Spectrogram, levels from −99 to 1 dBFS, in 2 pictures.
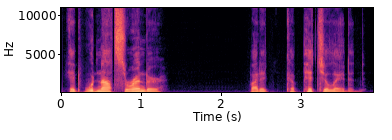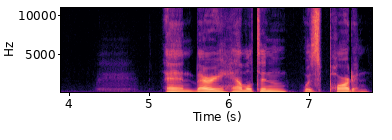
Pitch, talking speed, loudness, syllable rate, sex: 140 Hz, 90 wpm, -20 LUFS, 4.8 syllables/s, male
